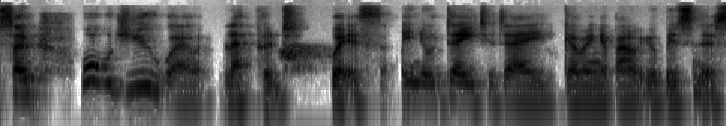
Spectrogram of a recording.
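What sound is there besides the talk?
dog barking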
